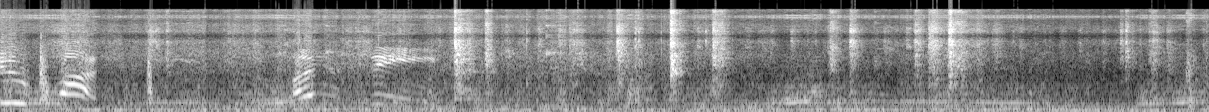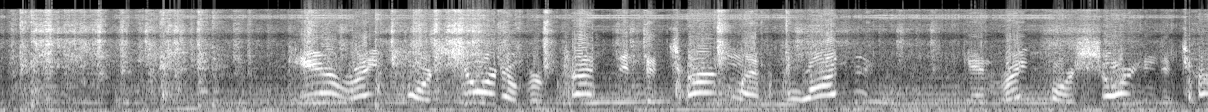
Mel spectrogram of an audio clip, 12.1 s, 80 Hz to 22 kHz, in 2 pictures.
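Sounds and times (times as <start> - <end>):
car engine heard inside cabin: 0.0 - 12.0.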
